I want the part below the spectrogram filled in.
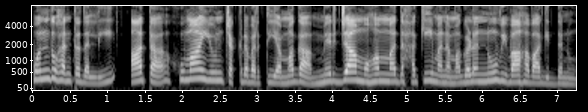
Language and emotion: Kannada, neutral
